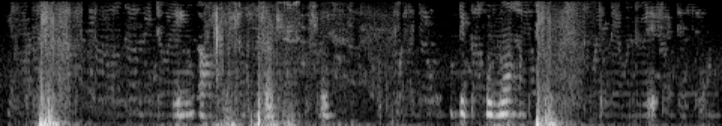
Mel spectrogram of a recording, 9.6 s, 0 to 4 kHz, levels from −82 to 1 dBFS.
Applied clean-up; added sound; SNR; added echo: neural separator model SepFormer WHAM!.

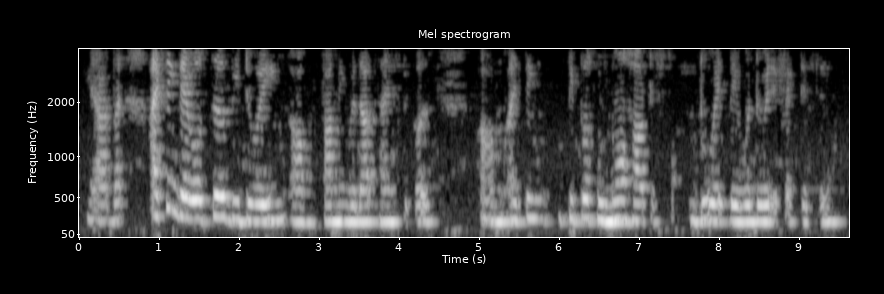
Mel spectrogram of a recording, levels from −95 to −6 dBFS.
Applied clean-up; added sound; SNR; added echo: none; none; none; none.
